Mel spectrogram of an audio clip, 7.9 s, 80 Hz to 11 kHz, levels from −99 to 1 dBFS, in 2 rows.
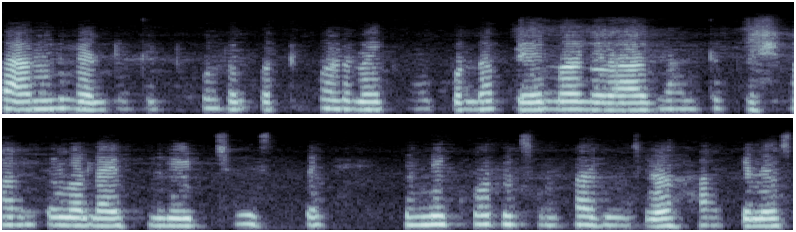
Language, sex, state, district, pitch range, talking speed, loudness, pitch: Telugu, female, Andhra Pradesh, Guntur, 215-235 Hz, 120 wpm, -20 LUFS, 225 Hz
